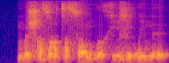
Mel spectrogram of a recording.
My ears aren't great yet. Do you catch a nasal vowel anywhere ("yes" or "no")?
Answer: no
